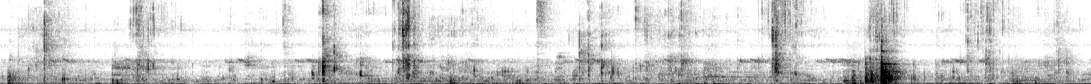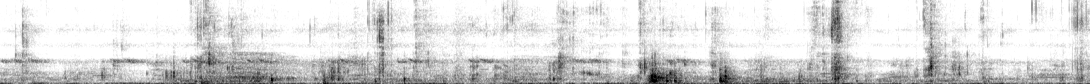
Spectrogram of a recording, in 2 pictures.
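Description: Close-up eating sounds: biting and chewing grilled barbecue and rice, with scattered wet smacks and clicks. The loudest comes about four and a half seconds in.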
